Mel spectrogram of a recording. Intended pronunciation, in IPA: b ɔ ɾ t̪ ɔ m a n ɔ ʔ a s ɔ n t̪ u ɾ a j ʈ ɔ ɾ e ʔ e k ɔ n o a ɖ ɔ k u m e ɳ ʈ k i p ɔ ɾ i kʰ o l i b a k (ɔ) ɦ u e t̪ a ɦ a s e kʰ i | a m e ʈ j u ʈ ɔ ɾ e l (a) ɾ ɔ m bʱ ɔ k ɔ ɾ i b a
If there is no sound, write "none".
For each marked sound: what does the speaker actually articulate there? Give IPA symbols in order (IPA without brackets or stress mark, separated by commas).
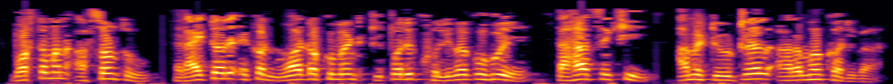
u, a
